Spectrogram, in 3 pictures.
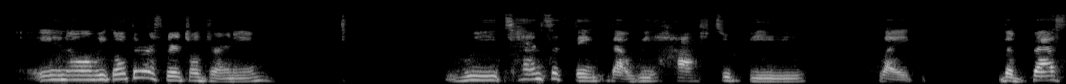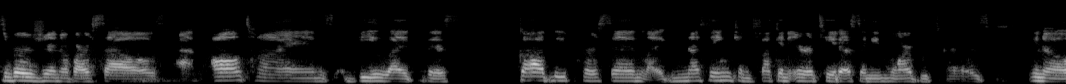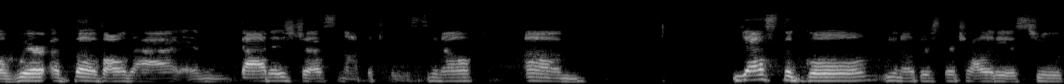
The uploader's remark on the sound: I apologize for the horrible audio quality! I felt called to record an episode while I was on a 1-hour drive.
